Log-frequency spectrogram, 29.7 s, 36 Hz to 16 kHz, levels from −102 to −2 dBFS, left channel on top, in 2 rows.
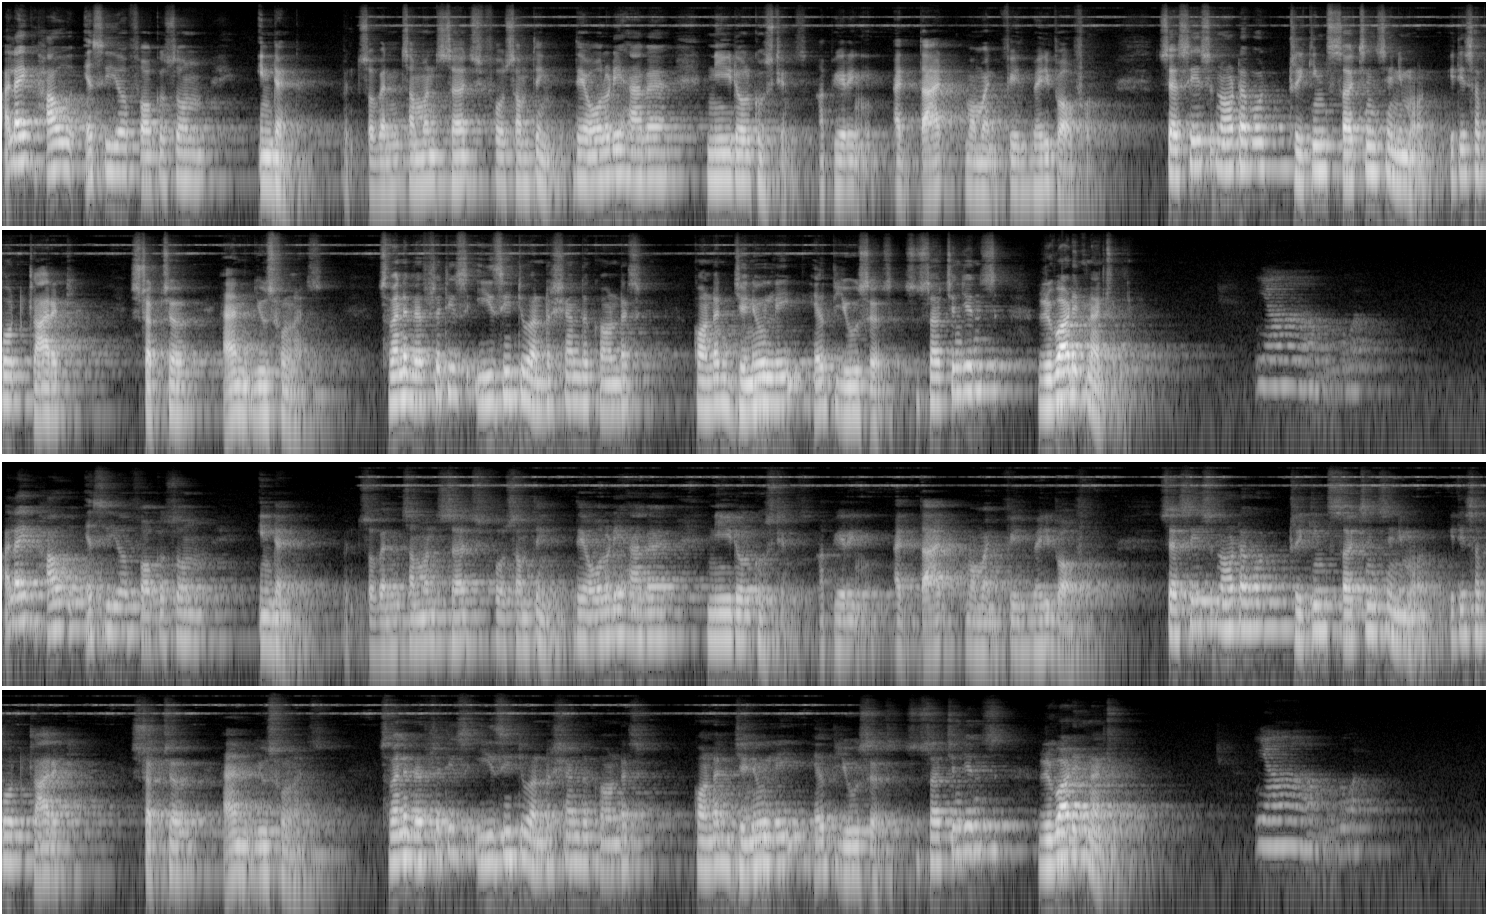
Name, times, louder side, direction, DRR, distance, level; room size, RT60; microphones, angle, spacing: voice 1, 0.0-2.1 2.6-3.0 3.4-6.7 7.1-7.9 8.3-10.9 11.6-15.5 16.2-16.8 17.1-18.0 18.6-21.2 21.8-24.8 25.2-26.1, left 4 dB, 80° left, 10 dB, 0.5 m, -24 dB
sound 1, 3.6-23.4, right 2 dB, 25° right, 1.9 m, -51 dB
voice 2, 27.4-28.4, right 3 dB, 85° right, -1 dB, 1.0 m, -39 dB
11.5 x 4.3 x 4.9 m, 1.5 s
head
